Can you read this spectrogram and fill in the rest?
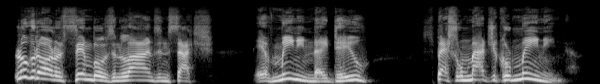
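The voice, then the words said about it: Attempted old-timey Italian, sounds British. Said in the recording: “that wasn't like an Italian old-timey accent. I don't know what that was. That might have been kind of old-timey British. I wanted to try and do an old-timey Italian accent”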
